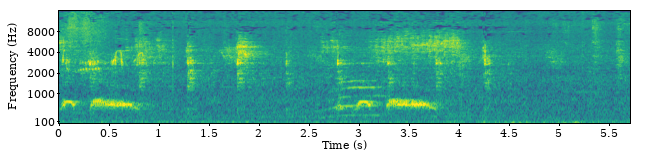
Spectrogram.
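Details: Spotted dove calling from a tree by a house: low soft coos in two phrases, a brief note leading into a drawn-out coo, against a constant low rumble and light twittering of other birds.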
